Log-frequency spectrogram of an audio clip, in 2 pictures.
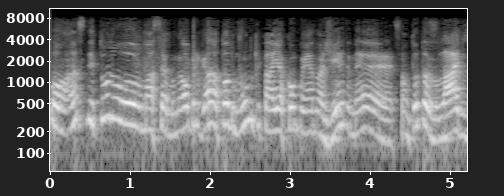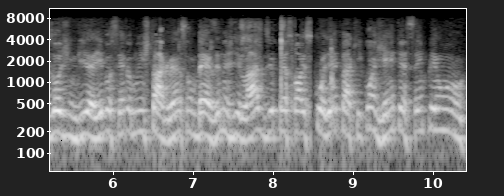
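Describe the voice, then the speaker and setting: A man talks at a fairly quick pace with a high pitch and ordinary pitch variation. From Northeast Brazil, João Pessoa, Paraíba. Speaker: career mentor and executive. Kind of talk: casual live interview. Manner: halting, many fillers.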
